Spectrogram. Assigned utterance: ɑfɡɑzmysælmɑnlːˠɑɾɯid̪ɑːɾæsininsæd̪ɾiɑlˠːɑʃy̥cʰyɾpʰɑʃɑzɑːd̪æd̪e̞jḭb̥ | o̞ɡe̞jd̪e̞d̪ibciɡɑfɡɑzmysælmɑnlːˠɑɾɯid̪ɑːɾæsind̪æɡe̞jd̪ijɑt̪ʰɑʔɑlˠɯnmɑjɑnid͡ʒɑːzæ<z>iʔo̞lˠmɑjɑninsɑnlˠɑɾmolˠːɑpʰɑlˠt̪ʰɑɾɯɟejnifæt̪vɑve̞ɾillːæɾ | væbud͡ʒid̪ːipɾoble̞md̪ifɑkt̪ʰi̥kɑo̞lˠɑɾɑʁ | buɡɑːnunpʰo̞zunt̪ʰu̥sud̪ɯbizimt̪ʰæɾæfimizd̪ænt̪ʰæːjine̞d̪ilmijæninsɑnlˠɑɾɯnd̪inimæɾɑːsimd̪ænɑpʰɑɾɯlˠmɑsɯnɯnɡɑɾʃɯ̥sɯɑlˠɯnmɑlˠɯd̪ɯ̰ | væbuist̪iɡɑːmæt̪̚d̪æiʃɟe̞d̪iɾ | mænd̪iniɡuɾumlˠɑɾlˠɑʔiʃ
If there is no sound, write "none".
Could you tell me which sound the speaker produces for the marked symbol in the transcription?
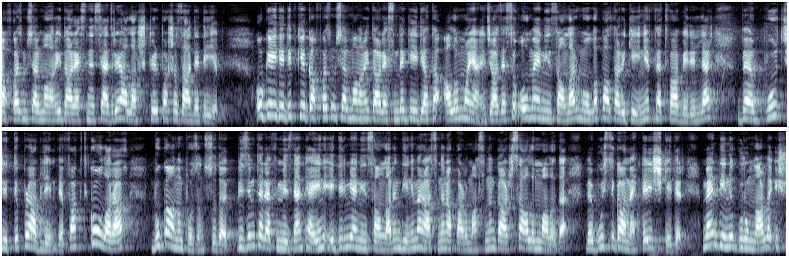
s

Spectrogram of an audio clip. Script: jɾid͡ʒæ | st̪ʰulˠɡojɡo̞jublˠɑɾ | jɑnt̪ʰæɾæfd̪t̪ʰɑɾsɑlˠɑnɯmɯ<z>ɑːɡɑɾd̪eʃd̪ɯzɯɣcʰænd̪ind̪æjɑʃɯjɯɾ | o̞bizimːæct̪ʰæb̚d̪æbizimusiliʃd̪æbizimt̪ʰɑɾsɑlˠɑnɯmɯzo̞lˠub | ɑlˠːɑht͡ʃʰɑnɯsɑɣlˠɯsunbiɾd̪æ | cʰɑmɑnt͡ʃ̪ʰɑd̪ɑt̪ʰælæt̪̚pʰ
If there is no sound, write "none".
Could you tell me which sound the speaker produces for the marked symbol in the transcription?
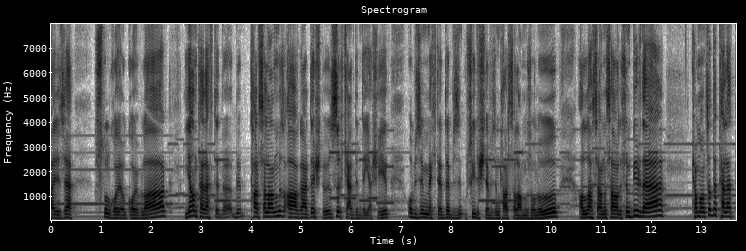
z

